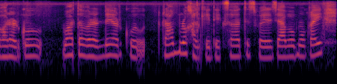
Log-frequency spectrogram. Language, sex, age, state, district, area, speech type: Nepali, female, 18-30, West Bengal, Kalimpong, rural, spontaneous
